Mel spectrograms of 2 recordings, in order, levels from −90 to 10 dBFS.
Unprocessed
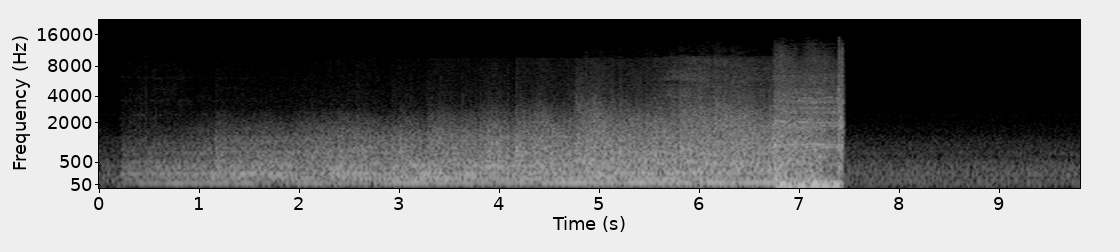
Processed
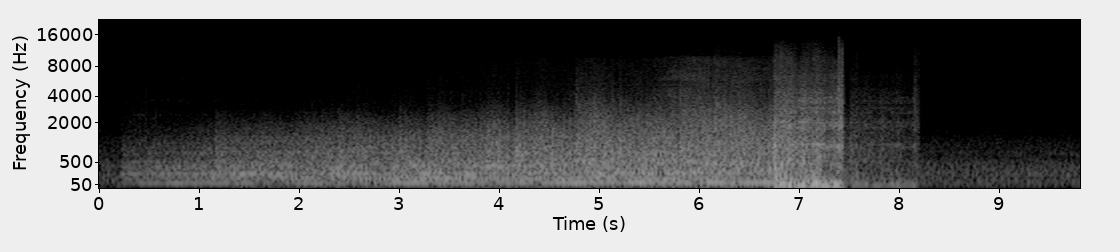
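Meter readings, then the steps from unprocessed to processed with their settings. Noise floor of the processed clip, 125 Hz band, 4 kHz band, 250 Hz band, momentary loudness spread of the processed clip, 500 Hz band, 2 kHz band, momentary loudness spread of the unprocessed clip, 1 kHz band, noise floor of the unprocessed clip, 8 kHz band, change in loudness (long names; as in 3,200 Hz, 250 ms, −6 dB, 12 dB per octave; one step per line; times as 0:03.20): −62 dBFS, −8.5 dB, −7.5 dB, −8.5 dB, 18 LU, −8.5 dB, −8.0 dB, 14 LU, −8.5 dB, −53 dBFS, −8.0 dB, −8.5 dB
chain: harmonic generator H 2 −6 dB, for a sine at −11 dBFS
single-tap delay 754 ms −19.5 dB
level −9 dB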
